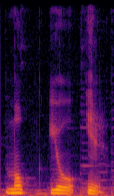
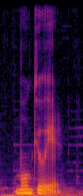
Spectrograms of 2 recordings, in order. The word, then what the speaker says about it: 목요일: If you only looked at the Hangul, you would be tempted to say 목요일, when in fact, natives pronounce it 목요일.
